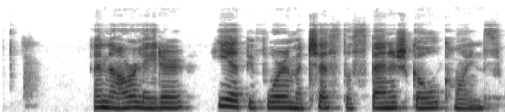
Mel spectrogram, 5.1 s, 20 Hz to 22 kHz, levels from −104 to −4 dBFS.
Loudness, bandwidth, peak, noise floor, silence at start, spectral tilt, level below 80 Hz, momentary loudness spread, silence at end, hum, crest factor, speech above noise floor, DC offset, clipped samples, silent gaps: -19 LUFS; 9.2 kHz; -4 dBFS; -84 dBFS; 0.25 s; -4.5 dB/octave; -60 dBFS; 10 LU; 0.05 s; none; 18 dB; 65 dB; under 0.1%; under 0.1%; none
